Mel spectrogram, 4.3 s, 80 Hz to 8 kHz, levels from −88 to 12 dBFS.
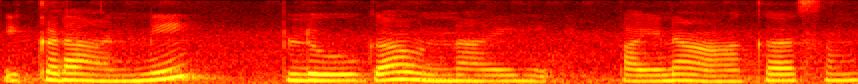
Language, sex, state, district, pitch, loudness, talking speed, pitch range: Telugu, female, Andhra Pradesh, Visakhapatnam, 215 Hz, -15 LUFS, 110 wpm, 200-230 Hz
